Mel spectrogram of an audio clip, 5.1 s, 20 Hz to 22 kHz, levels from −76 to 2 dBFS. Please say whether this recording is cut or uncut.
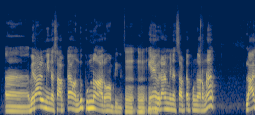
uncut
